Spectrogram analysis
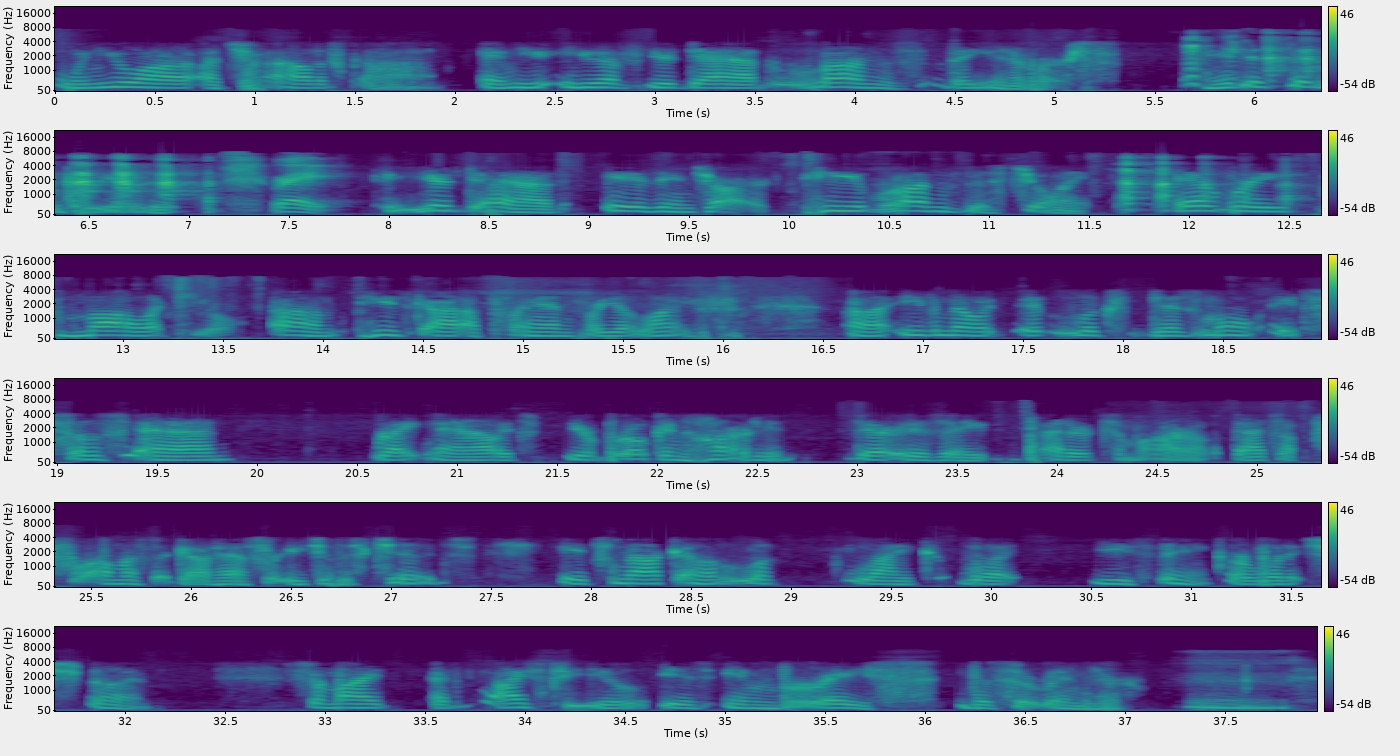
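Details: Spasmodic dysphonia, involuntary spasms of the muscles around the larynx, in an adult man, a former rock band lead singer, diagnosed with the condition, which left him unable to sing.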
